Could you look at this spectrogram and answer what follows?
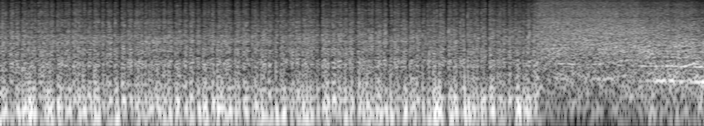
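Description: Drag-racing motorcycle engines running loud with a rapid, crackling note at the starting line. About five and a half seconds in they launch, and the sound smooths into a steady rush with a rising engine note as the bikes pull away.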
